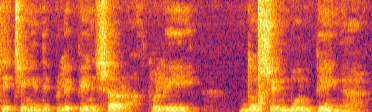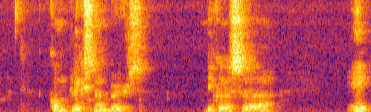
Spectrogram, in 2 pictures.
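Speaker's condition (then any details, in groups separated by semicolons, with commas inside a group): No condition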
